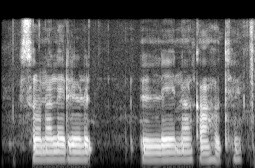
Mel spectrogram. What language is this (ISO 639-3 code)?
hne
